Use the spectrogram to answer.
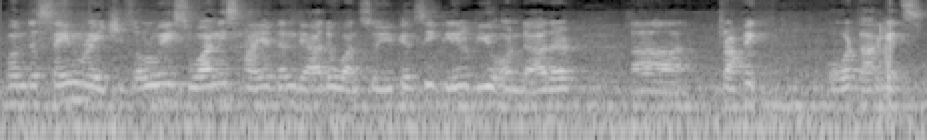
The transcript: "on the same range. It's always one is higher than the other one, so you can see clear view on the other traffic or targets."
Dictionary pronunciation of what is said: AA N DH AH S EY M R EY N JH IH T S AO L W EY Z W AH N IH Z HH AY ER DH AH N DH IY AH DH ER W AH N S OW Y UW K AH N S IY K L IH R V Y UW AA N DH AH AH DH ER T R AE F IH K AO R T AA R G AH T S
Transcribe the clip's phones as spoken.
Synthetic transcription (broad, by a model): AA N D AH S EY M R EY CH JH IH T S AO L W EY S W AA N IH S HH AY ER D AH N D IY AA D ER W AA N S OW Y UW K AH N S IY K L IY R B Y UW AA N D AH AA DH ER T R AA F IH K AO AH T AA R G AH T S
